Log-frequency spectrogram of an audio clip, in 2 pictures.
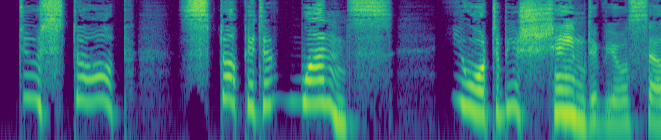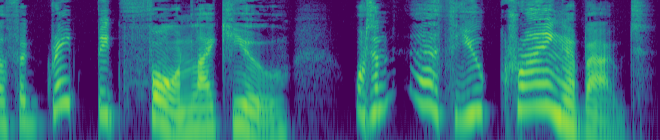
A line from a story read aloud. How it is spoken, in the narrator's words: bawled Lucy in his ear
